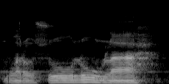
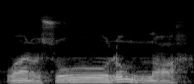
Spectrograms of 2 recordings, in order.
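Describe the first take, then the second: First: The Allah syllable is said light, like 'lah'. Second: The Allah syllable is said heavy, like 'loh'. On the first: The speaker calls it wrong. "Jadi tidak ... Tidak baca a" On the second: The speaker calls it right. "dibaca loh ya"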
